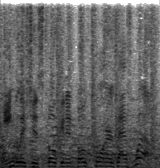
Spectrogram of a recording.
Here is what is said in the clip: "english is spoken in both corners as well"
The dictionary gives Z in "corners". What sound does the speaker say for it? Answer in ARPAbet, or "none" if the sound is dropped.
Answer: Z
